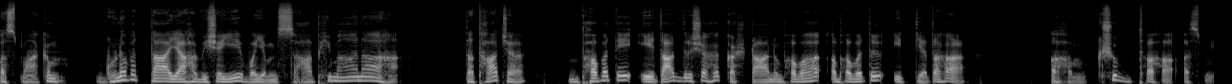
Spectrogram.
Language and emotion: Sanskrit, surprised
